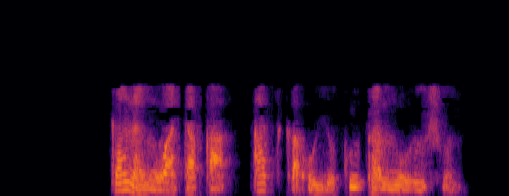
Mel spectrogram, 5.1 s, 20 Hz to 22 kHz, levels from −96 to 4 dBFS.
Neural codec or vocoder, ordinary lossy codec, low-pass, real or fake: codec, 16 kHz, 2 kbps, FreqCodec, smaller model; MP3, 16 kbps; 3.6 kHz; fake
